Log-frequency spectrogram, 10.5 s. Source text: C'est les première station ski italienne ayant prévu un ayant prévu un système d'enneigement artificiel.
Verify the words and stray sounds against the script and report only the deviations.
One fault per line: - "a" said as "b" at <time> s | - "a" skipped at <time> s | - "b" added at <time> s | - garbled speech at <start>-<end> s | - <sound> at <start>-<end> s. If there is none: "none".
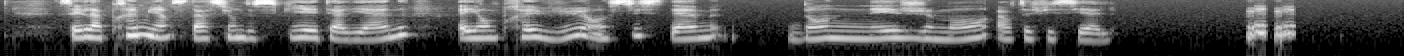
- "les" said as "la" at 0.6 s
- "de" added at 1.8 s
- "ayant prévu un" skipped at 4.6 s
- laugh at 9.4-9.7 s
